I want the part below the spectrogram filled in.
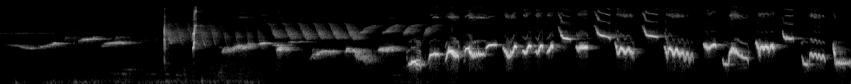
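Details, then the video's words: White-rumped shama song used to provoke rival birds: soft whistles, a sharp snap, then a long rich varied phrase of rapid slurred whistles, chatters and sweeping notes, loud and continuous. "PANCINGAN Murai Batu yang bikin lawan Langsung NGAMUK & EMOSI TINGGI seketika"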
